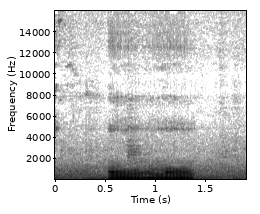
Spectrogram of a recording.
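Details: Single low, voiced, rumbling snore under a second over quiet background, possibly while dreaming; snoring.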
